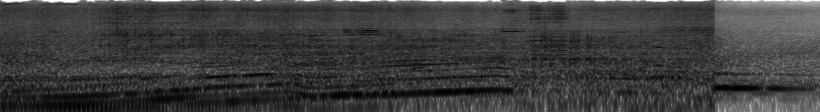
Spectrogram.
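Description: A sports car engine roars and revs up through the gears close by.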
